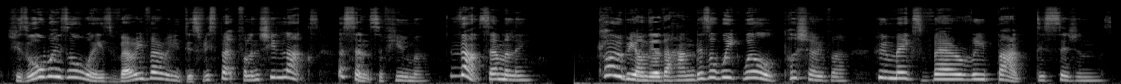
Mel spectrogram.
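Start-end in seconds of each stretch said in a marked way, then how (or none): none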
